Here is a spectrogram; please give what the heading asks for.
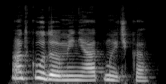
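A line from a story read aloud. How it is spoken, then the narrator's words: Snorted. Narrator (Russian): фыркнул Василий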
